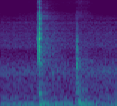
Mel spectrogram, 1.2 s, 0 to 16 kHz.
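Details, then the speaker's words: ZF5 manual transmission shifter, shifting second to third: two sharp light clicks about a third of a second apart as the lever passes into neutral, from slack where the pin sits in a worn shift-tower hole. "hear that click when it goes from into the neutral. Obviously there's a click when it goes in gear, but it was pretty annoying,"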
